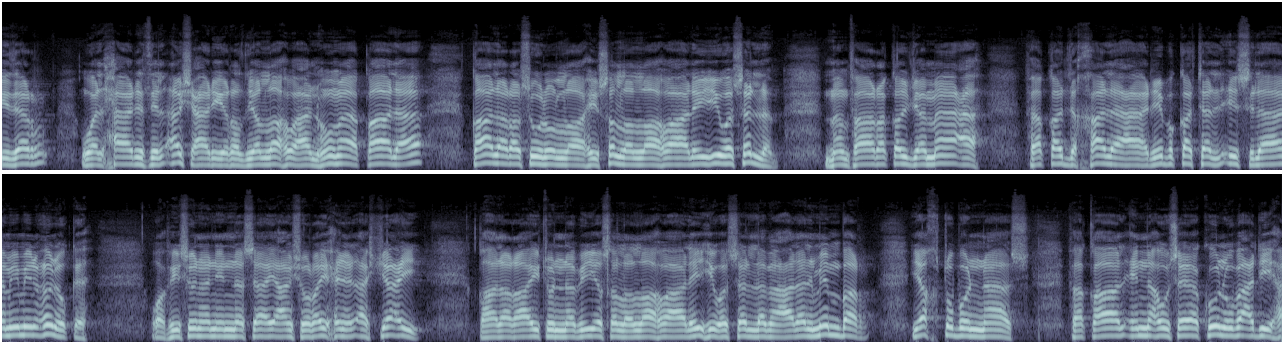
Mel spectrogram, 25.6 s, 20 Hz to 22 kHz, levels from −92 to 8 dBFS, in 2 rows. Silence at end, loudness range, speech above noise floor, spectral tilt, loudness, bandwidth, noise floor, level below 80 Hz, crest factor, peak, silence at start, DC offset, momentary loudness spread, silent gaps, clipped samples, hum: 0 s; 2 LU; 26 dB; -6 dB/octave; -16 LUFS; 10.5 kHz; -42 dBFS; -60 dBFS; 12 dB; -4 dBFS; 0 s; under 0.1%; 7 LU; none; under 0.1%; none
